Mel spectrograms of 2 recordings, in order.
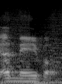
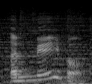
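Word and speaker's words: Anavel: Now, Annabelle, Annabelle, Annabelle, different countries pronounce this differently, alright? I like to say Annabelle, just like the the one on your belly, right? A navel.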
